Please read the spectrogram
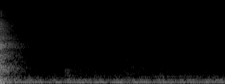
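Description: A single sharp tap or click right at the start, fading within a fraction of a second, then a steady low hum of room tone.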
